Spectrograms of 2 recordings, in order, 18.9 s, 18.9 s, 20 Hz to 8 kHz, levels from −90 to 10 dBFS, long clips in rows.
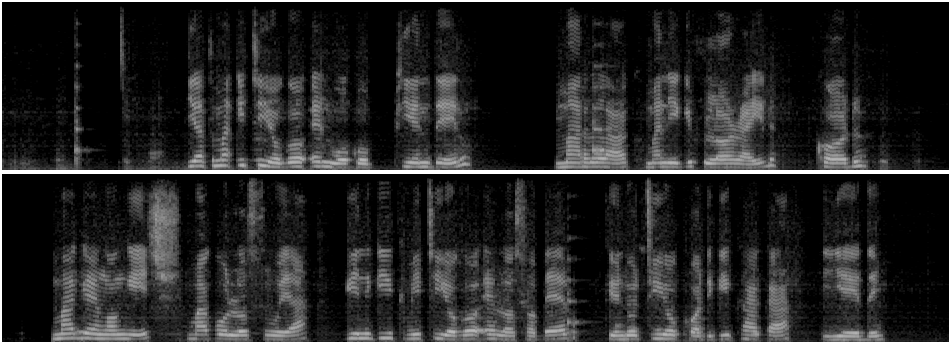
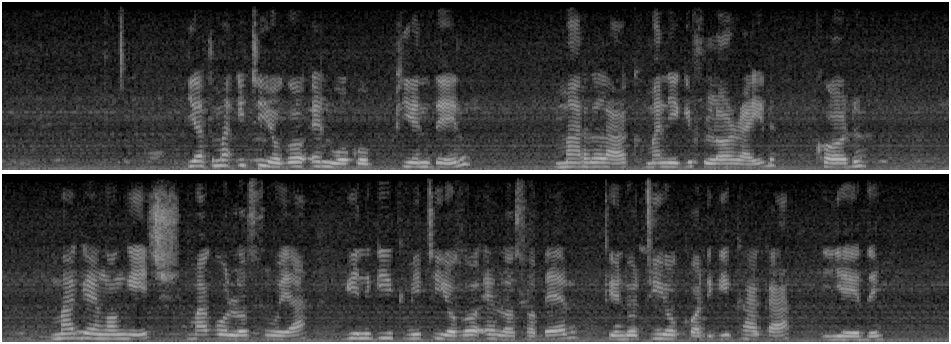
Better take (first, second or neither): second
